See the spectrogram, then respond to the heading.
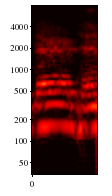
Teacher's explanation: जब हम डे ढे बोलते हैं ना, तो हमारी जीभ जाके ऊपर मूर्धन्य पर लगती है, तो मूर्धन्य हमारी जीभ को नीचे फेंकता है, तब जाकर इनका उच्चारण होता है। और इनको हम द्विगुण व्यंजन भी कहते हैं, ठीक है।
